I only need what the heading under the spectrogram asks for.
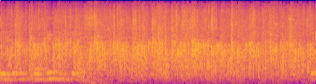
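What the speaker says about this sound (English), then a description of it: "Let's have a big round of applause for our children, our new leaders." An audience at a school investiture ceremony claps loudly for the children, a thick continuous wash of applause, with voices and cheering audible at the start and again at the end.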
